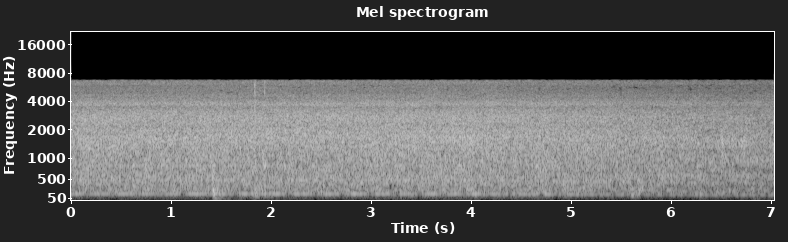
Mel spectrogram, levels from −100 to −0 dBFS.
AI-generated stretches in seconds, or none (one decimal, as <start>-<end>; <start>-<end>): none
